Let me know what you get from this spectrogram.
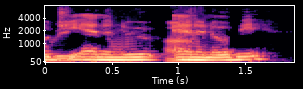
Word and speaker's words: Anunoby: OG Anunoby.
